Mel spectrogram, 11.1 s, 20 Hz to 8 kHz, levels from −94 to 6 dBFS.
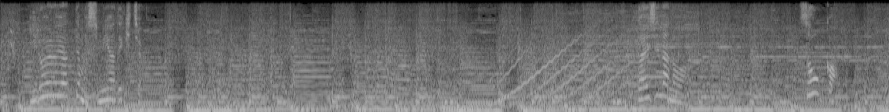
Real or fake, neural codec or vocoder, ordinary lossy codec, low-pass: real; none; none; 7.2 kHz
